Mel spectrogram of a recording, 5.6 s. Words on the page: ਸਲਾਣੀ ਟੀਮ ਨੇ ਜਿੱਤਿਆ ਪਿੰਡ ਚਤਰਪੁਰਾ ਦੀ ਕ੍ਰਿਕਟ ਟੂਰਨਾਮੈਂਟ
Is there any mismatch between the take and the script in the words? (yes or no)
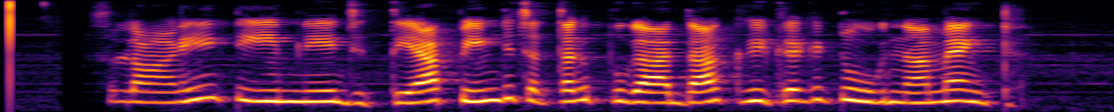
yes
